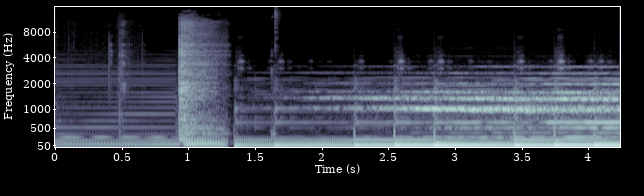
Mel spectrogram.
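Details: Electronic music with a deep throbbing hum and steady beats, opened by a sharp noisy burst; no animal voices are heard.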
